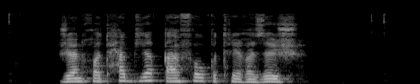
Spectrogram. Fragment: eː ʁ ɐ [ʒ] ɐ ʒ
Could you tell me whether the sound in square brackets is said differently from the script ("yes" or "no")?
yes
